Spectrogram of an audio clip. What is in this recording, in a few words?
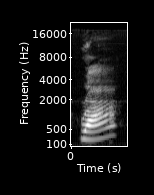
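"rua", Mandarin Chinese, second tone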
